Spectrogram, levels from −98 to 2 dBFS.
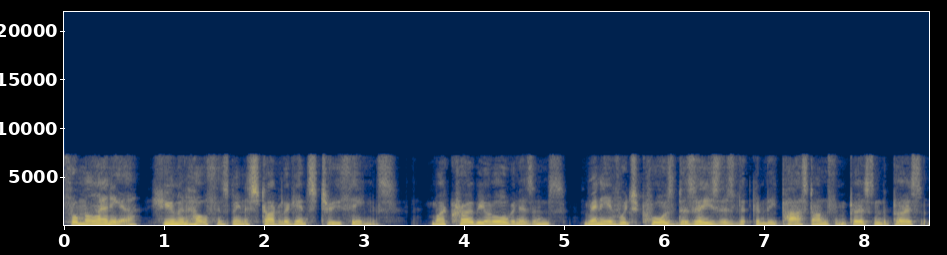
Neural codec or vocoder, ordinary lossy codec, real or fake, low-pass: codec, 16 kHz in and 24 kHz out, 1.1 kbps, FireRedTTS-2 codec; MP3, 64 kbps; fake; 7.2 kHz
